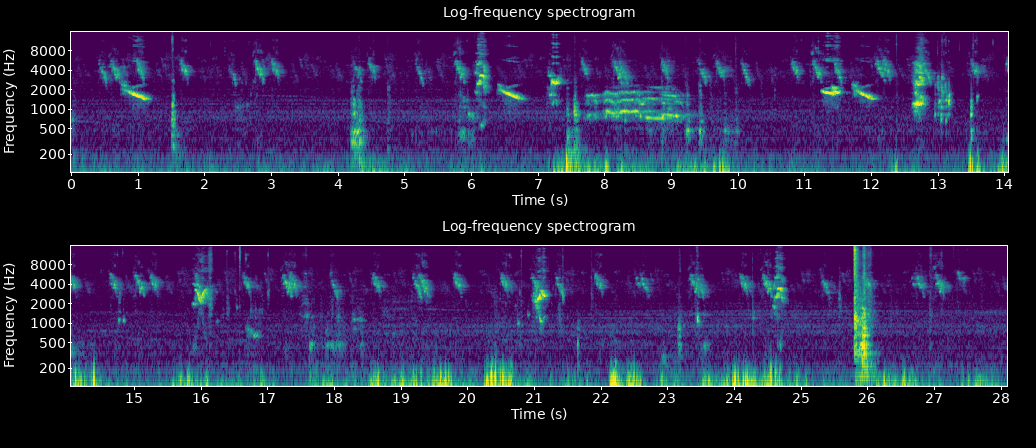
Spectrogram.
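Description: Birds chirping over and over: short high chirps a few times a second, with a few lower sweeping calls and a warbling call about eight seconds in. Underneath is a low rumble that comes and goes, and there is a sharp click near the end.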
